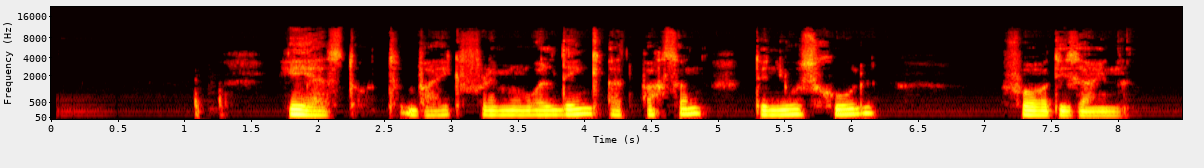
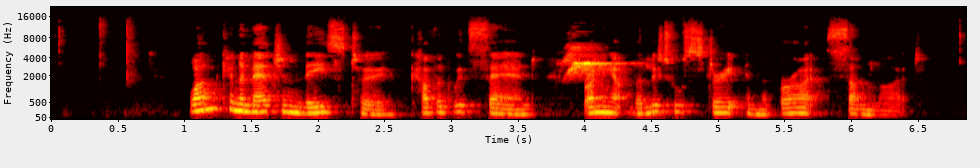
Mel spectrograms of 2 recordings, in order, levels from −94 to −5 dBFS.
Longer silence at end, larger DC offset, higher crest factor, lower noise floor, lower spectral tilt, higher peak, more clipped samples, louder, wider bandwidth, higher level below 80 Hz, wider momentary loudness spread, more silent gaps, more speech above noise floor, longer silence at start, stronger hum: about the same, 0.45 s vs 0.35 s; neither; about the same, 20 dB vs 24 dB; first, -80 dBFS vs -67 dBFS; first, -7 dB/octave vs -3.5 dB/octave; first, -10 dBFS vs -18 dBFS; neither; first, -28 LUFS vs -39 LUFS; second, 11 kHz vs 15.5 kHz; first, -62 dBFS vs -78 dBFS; second, 14 LU vs 21 LU; neither; first, 53 dB vs 27 dB; first, 1.1 s vs 0.35 s; neither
